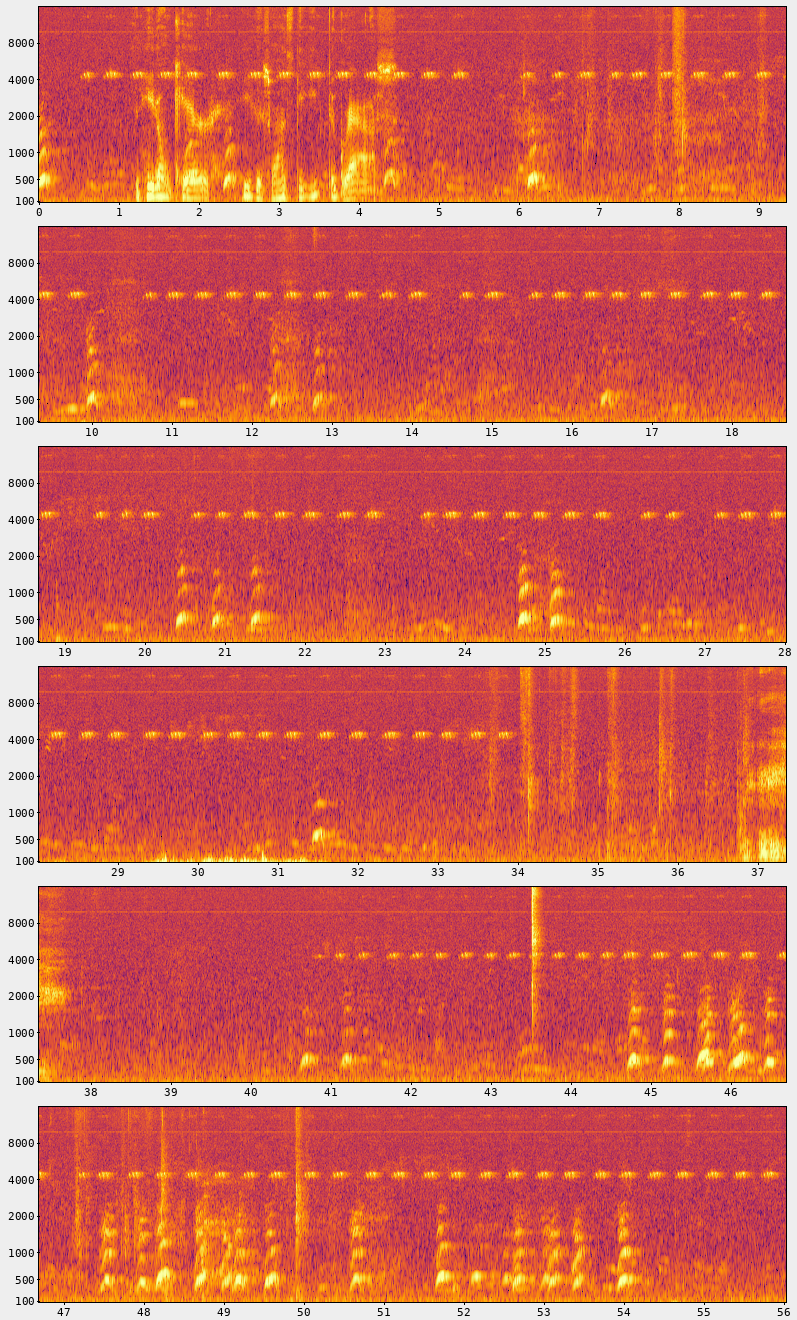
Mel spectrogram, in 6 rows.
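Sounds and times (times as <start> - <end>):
cricket chirping: 10.7 - 34.0, 40.7 - 46.8, 47.5 - 56.0.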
